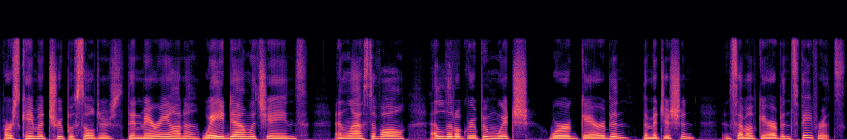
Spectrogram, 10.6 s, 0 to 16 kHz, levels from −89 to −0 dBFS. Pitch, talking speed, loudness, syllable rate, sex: 200 Hz, 170 wpm, -18 LUFS, 4.9 syllables/s, female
